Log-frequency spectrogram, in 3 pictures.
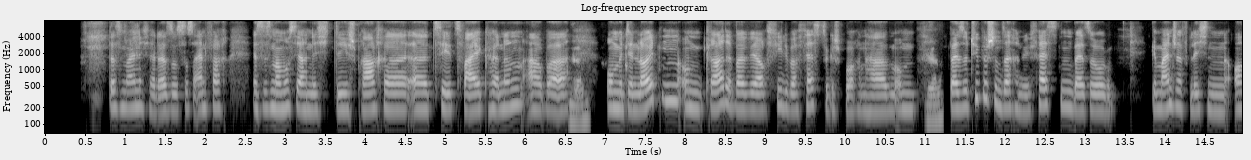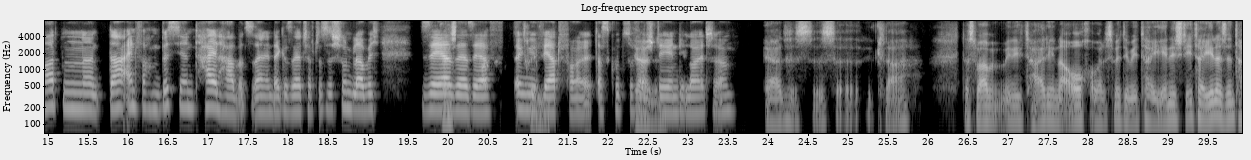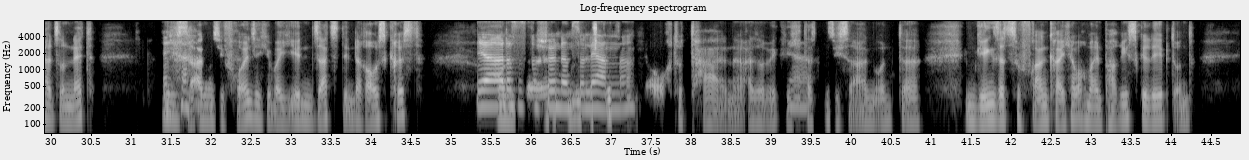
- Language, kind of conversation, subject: German, unstructured, Warum feiern Menschen auf der ganzen Welt unterschiedliche Feste?
- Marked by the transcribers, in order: tapping; laughing while speaking: "Ja"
